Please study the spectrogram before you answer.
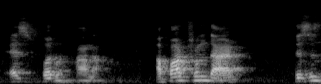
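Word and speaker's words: S/4HANA: of pronouncing it, but SAP guys pronounce it as S for HANA.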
